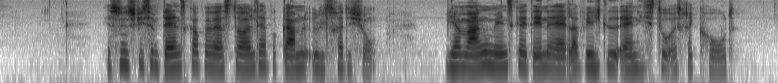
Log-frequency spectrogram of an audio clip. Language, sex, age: Danish, female, 34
